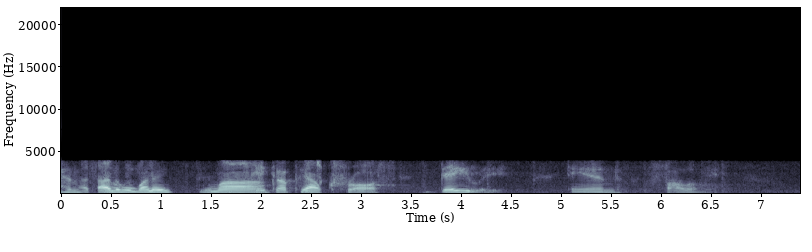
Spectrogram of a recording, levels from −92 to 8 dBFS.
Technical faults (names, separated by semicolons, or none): GSM full-rate codec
